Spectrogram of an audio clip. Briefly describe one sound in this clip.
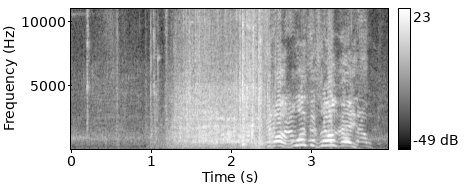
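A van's sliding door rolls open.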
